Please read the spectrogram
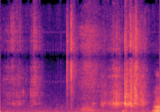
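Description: Clicks and knocks of a desktop PC case's front panel being worked off the metal chassis by hand: one sharp click just under a second in and a quick cluster of clicks a little later, over a steady low hum.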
